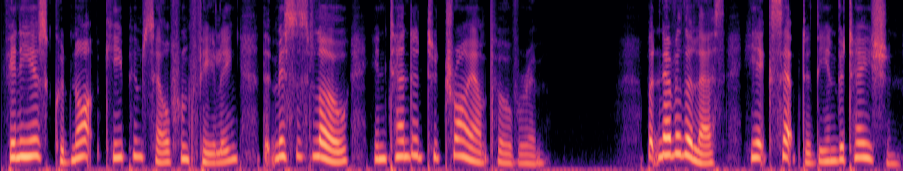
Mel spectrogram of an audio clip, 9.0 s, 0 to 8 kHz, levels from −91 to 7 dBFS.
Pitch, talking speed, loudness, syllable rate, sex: 220 Hz, 140 wpm, -18 LUFS, 4.8 syllables/s, female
